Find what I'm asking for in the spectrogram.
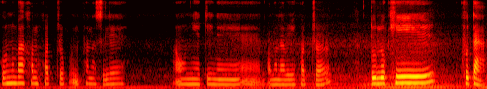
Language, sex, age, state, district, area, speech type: Assamese, female, 60+, Assam, Charaideo, urban, spontaneous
